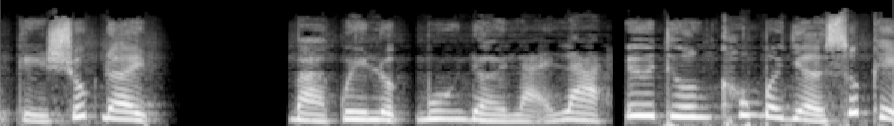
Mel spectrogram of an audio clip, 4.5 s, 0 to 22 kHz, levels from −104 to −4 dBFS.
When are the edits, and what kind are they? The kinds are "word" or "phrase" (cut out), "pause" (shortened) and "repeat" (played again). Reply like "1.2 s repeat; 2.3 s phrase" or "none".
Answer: 3.1 s pause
